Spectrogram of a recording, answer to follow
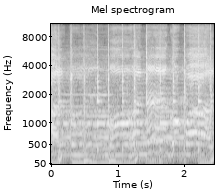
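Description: Kirtan accompaniment: tabla playing a steady rhythm with bass strokes that swoop up in pitch, over sustained harmonium.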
